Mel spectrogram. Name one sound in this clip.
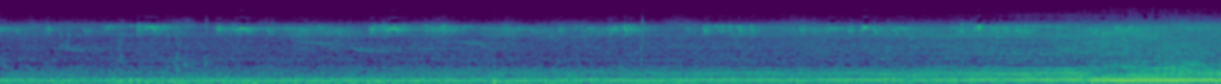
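Dry leaves crunch under a monkey's feet.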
